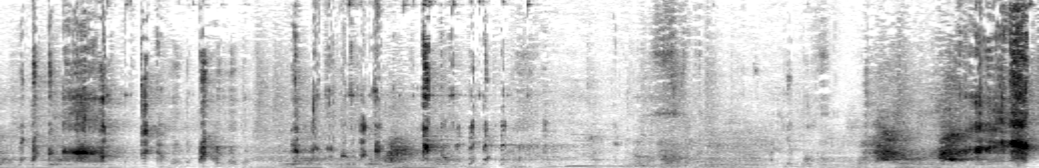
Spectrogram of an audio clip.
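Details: Frustrated Boston Terrier unable to join the other dogs at play, making odd strained whines, low grumbling growls and yelping squeals in an irregular run, louder bursts at the start and end.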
